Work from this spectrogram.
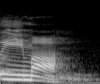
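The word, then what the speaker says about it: אמא: good so that's e and then we have another olive here but it is silent so what do I do I do nothing now it says II mom now can somebody read this for me what is that it's also EEMA it's like a Sarah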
